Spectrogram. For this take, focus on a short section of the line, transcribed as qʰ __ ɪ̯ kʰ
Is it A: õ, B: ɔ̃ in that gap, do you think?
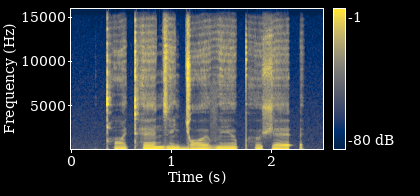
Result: B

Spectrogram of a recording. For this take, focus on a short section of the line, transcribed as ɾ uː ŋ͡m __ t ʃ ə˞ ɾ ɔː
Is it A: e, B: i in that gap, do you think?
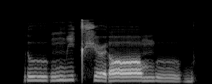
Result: B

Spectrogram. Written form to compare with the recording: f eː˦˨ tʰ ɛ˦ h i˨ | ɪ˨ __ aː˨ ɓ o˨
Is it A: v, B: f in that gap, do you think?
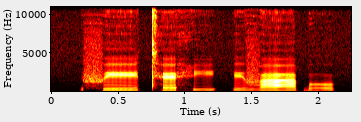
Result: A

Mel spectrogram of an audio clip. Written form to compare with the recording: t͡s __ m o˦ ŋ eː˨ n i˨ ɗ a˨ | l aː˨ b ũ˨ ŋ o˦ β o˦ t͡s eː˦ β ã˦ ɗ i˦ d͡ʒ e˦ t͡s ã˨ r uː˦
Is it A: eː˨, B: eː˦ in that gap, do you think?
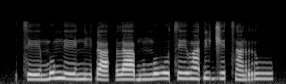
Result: A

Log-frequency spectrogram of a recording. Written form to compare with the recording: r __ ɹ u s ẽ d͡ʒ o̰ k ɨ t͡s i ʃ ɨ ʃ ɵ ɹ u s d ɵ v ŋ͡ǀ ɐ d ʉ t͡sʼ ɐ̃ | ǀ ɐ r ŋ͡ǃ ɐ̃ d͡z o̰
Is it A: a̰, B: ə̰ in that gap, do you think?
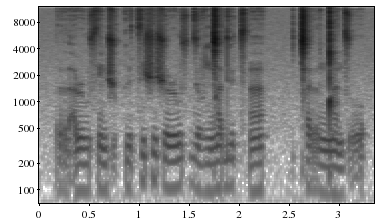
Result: A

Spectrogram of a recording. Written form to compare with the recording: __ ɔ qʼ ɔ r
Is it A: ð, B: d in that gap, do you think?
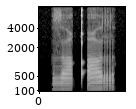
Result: A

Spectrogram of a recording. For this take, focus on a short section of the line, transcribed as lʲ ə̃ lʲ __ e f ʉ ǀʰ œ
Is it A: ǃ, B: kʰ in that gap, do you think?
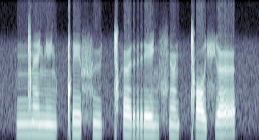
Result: A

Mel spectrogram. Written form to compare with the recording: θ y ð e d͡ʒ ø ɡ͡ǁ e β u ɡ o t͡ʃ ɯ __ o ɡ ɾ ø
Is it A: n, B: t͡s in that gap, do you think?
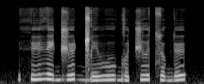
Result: B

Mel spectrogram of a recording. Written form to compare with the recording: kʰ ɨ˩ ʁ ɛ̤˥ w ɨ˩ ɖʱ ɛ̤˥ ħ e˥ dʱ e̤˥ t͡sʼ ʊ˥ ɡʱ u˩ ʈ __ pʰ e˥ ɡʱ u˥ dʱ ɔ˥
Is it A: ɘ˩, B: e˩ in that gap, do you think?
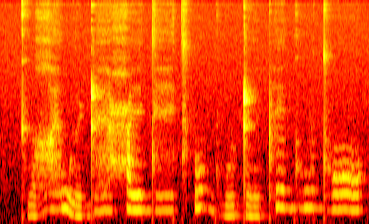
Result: B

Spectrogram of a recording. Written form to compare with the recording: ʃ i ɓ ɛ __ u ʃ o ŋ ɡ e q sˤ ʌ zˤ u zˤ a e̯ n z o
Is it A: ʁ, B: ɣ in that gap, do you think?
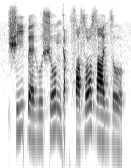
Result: B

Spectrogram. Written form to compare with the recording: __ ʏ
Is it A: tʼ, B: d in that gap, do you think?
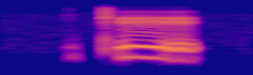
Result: A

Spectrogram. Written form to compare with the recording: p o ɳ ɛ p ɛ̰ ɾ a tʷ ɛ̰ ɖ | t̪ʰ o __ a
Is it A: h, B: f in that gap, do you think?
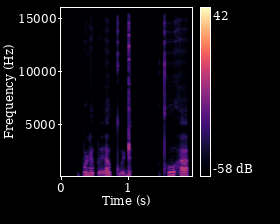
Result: A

